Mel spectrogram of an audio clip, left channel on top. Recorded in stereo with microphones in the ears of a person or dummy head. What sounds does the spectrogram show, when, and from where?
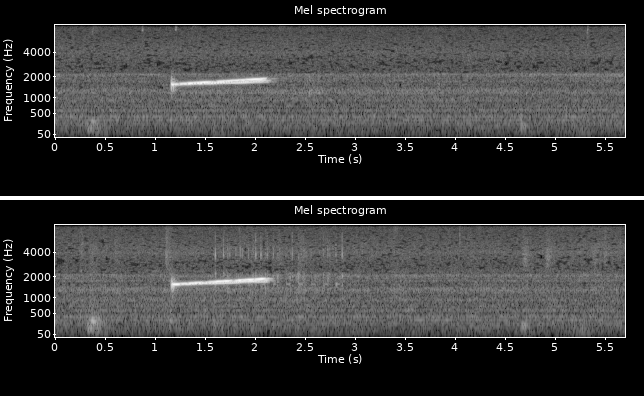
1.2 s an alarm: 10° left (ahead or behind), 1.4 m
